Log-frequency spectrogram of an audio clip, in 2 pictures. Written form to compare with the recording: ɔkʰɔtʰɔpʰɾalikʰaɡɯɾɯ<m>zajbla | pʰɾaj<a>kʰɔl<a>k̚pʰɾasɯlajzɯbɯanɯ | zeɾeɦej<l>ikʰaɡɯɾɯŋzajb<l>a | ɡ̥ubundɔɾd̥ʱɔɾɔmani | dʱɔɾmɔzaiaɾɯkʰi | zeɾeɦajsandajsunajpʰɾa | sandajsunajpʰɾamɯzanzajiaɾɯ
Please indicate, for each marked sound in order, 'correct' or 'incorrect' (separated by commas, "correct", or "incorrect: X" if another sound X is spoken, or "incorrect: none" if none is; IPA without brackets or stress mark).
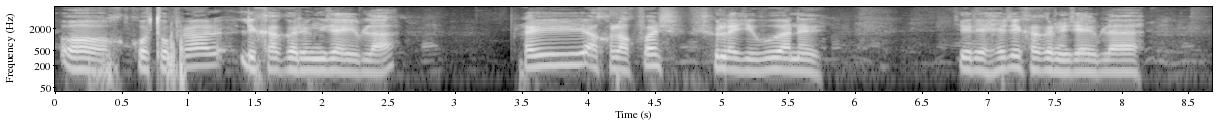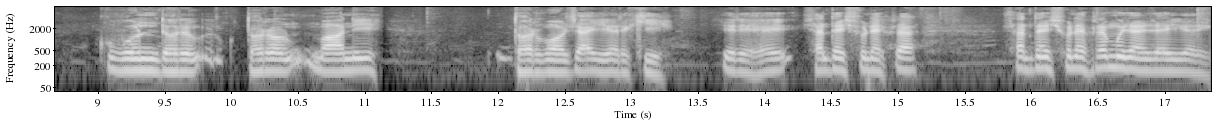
incorrect: ŋ, correct, correct, correct, correct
